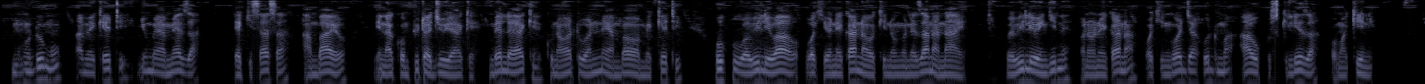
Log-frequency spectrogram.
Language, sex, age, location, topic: Swahili, male, 18-24, Kisumu, government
